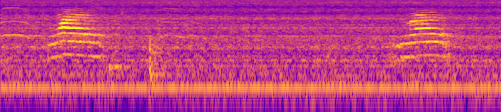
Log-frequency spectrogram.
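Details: Home-raised Ragdoll kittens at a central Kansas cattery: two separate bright, harmonic meows about three and a half seconds apart, each bending down at the end, with a soft knock between them and a constant low hum behind.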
